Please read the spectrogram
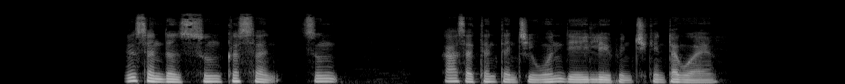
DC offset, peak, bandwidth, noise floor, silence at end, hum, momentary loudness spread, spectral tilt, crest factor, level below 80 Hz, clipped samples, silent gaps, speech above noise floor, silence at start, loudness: under 0.1%; -10 dBFS; 11.5 kHz; -67 dBFS; 1.3 s; none; 11 LU; -5.5 dB/octave; 18 dB; -58 dBFS; under 0.1%; 4.33-4.41 s; 42 dB; 1.25 s; -26 LUFS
